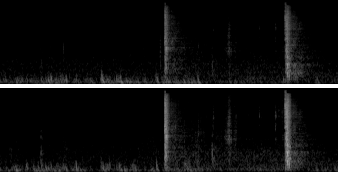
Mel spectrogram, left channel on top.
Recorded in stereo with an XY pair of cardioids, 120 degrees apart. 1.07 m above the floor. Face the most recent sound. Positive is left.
turn(degrees=-45)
